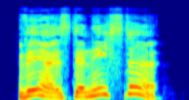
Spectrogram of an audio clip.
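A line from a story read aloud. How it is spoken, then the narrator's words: Calling out. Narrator (German): rief Scarlett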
